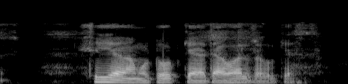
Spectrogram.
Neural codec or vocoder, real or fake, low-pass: none; real; 7.2 kHz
